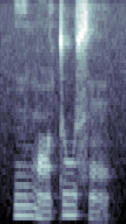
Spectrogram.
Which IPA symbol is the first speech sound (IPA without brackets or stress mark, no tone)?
ĩ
